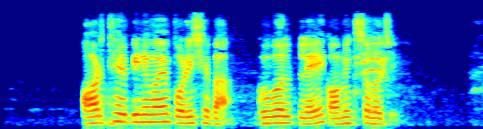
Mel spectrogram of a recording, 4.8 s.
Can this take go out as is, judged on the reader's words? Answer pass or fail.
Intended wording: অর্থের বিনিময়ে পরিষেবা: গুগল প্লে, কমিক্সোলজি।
pass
